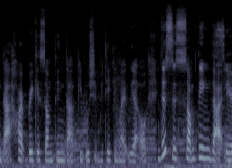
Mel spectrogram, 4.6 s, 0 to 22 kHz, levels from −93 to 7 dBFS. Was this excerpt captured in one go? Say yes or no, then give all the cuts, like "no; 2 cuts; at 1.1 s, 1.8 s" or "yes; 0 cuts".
no; 1 cut; at 3.0 s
